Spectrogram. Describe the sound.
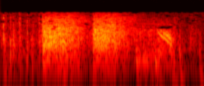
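Gunfire in a Western radio drama shootout: a few loud, booming shots, with two heavy blasts close together followed by smaller cracking reports.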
